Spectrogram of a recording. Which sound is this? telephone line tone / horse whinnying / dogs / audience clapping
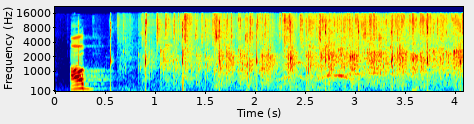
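audience clapping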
